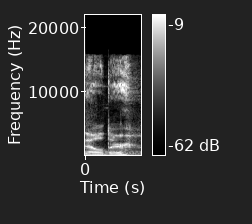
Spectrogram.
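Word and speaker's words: Helder: Pronounced elder. Elder. A elder in my arms. I worked with somebody spelled their name like that. It's pronounced elder usually.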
